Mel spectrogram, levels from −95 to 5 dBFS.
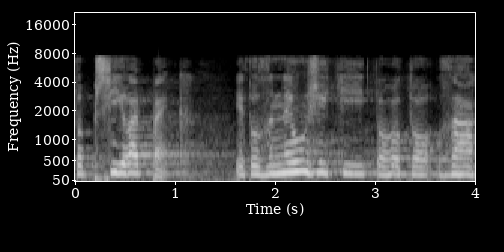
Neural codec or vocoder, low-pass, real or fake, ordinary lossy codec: codec, 16 kHz, 8 kbps, FreqCodec, larger model; 7.2 kHz; fake; AAC, 48 kbps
